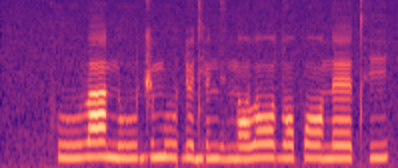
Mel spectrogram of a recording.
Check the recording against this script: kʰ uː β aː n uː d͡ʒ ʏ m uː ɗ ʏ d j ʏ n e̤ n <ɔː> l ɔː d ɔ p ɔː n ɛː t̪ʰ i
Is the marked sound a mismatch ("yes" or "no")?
yes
